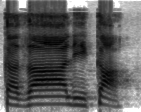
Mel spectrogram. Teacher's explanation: زال کو سیٹی کے ساتھ نہیں پڑھنا، بغیر سیٹی کے ساتھ پڑھنا ہے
